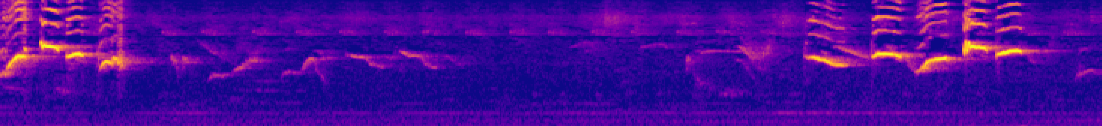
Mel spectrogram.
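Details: Stressed, untrained oriental magpie-robin singing as a lure to draw a response. Quick loud chirps open the recording and end abruptly. Softer scattered notes follow, then a renewed series of bright, rising and falling whistled phrases. A faint steady hum sits underneath.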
